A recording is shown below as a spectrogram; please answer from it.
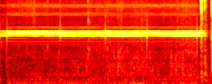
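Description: Golf cart's electronic warning buzzer sounding one steady high-pitched tone, the alarm such carts give while in reverse, over a low rumble; the tone cuts off suddenly at the end.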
